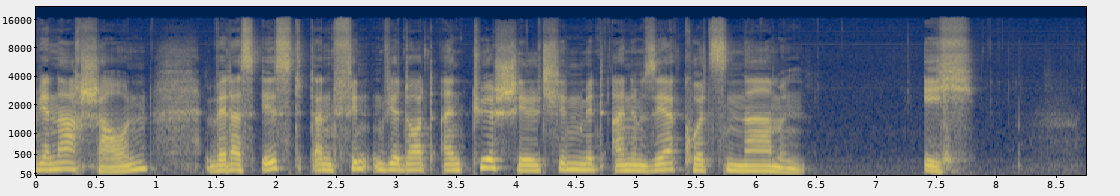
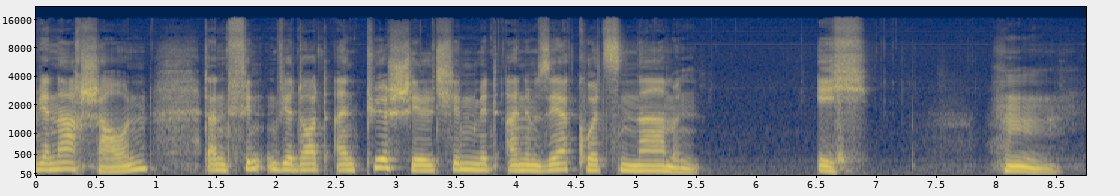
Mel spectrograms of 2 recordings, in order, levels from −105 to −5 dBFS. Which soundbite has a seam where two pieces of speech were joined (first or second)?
second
